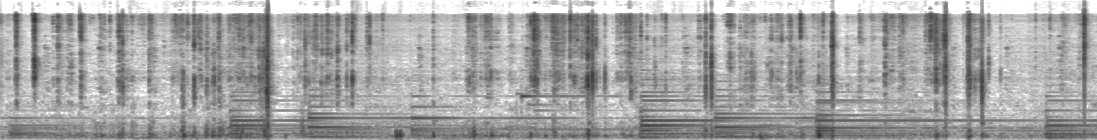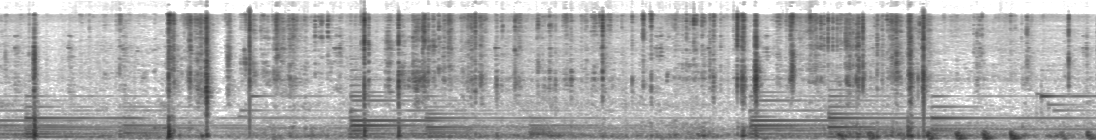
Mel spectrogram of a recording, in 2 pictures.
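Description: Backing paper being picked and peeled in thin strips off an adhesive sand-art board, giving many sharp crackles and ticks. Background music with a slow melody of held notes plays under it.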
